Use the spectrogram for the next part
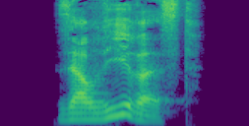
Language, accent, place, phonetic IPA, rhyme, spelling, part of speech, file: German, Germany, Berlin, [zɛʁˈviːʁəst], -iːʁəst, servierest, verb, De-servierest.ogg
- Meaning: second-person singular subjunctive I of servieren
